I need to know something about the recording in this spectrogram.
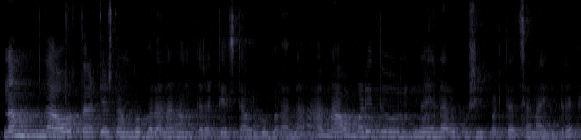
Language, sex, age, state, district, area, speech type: Kannada, female, 30-45, Karnataka, Hassan, urban, spontaneous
